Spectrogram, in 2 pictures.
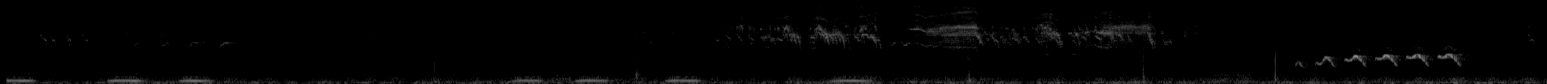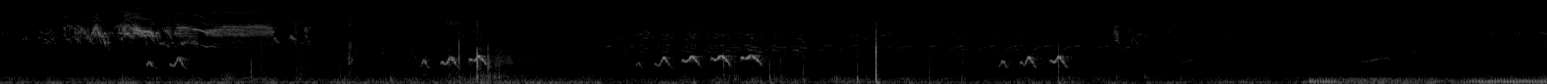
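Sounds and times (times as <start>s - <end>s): low bird hoots: 13.0s - 14.7s, 19.6s - 20.7s.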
